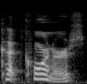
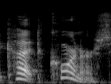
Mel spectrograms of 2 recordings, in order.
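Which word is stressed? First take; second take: corners; cut. First: The stress falls on the second word. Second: The stress falls on the first word. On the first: Quality is not skimped on. "You see the difference there in the inflection" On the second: The dies literally cut the corners of paper. "You see the difference there in the inflection"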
